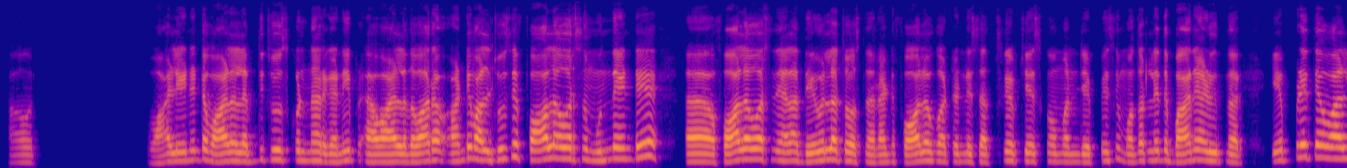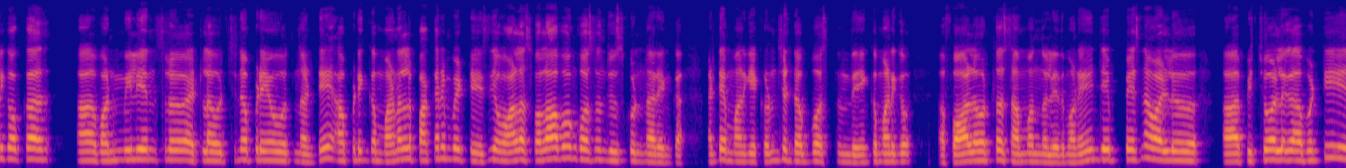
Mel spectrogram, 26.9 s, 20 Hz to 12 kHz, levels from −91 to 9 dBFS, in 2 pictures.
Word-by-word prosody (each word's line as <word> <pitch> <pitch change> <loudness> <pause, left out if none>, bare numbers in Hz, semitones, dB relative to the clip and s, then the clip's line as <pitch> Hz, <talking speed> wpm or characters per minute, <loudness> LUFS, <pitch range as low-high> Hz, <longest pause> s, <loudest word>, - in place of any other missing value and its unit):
అవును. 145 0 -13 1.2
వాళ్ళేంటంటే 175 +7 -2
వాళ్ళ 160 +2 +4
లబ్ది 165 +4 -4
చూసుకుంటున్నారు 185 -3 -2
గానీ, 165 +5 -1 0.3
వాళ్ళ 155 0 +5
ద్వారా 170 +4 +4 0.2
అంటే 180 +7 -1
వాళ్ళు 190 -3 +4
చూసే 215 +5 -1
ఫాలోవర్స్‌ని 215 +1 +3
ముందేంటే 215 +4 0 0.5
ఆహ్, 160 -1 +6
ఫాలోవర్స్‌ని 200 +2 +4
ఎలా 175 +1 +1
దేవుడిలా 190 +5 +3
చూస్తున్నారు. 160 -3 -1
అంటే 155 +1 -6
ఫాలో 160 +4 +4
కొట్టండి, 160 -1 -4
సబ్‌స్క్రయిబ్ 160 +3 -3
చేసుకోమని 160 -1 -5
జెప్పేసి 155 +5 -5
మొదట్లయితే 185 +4 -3
బానే 165 +5 +3
అడుగుతున్నారు. 165 -5 -1 0.4
ఎప్పుడైతే 245 +6 0
వాళ్ళకొక 220 -1 +3 0.6
ఆహ్, 185 0 +2
1,000,000లో 195 +1 0 0.2
అట్లా 180 +2 -2
ఒచ్చినప్పుడేమవుతుందంటే 175 -2 -3 0.2
అప్పుడింక 185 +1 -5
మనల్ని 200 +6 0
పక్కన 185 +4 -1
బెట్టేసి 180 -4 -3
వాళ్ళ 180 +3 +3
స్వలాభం 215 +4 +3
కోసం 200 0 -1
జూసుకుంటున్నారింక. 165 -5 -3 0.3
అంటే 155 - -3
మనకి 160 -1 -3
ఇక్కడినుంచే 180 +5 -5
డబ్బొస్తుంది. 165 -2 -3
ఇంక 160 +3 -4
మనకి 165 0 0 0.5
ఫాలోవర్స్‌తో 180 +5 +4
సంబంధం 160 0 -2
లేదు. 150 0 -1
మనం 150 +1 -2
ఏం 200 - -4
జెప్పేసినా 200 +2 -1
వాళ్ళు 185 -1 +2 0.5
ఆహ్, 160 0 +6
పిచ్చోళ్ళు 195 +2 +2
గాబట్టి 190 +5 -1
180 Hz, 125 wpm, -23 LUFS, 160-200 Hz, 1.2 s, ఆహ్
